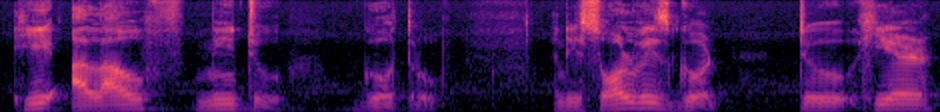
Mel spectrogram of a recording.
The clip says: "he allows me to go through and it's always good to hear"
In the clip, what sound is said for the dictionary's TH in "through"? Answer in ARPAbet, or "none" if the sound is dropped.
T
